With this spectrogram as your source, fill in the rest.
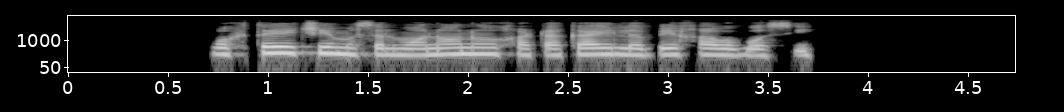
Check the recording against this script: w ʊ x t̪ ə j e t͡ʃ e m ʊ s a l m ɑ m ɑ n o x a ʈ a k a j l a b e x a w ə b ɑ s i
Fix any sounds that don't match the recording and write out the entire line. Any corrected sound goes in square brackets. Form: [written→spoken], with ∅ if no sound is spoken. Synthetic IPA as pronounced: [w→ɣ] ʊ x t̪ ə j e t͡ʃ e m ʊ s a l m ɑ [m→n] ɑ n o x a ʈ a k a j l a b e x a w ə b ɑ s i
